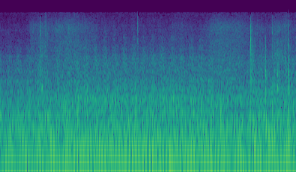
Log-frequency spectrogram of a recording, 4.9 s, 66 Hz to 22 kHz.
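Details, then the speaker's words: 2009 Chevy Traverse V6 GDI, 190,000 miles, 40,000 miles after a timing job (P0018); stumbling, power loss, misfire codes on all cylinders; Bank 1 VVT command stuck high, 20° variance; drone with metallic rattle on revving; suspected timing chain/phaser rattle. "hood like a timing rattle like a phaser or something that's"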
